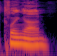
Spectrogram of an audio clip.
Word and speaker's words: Klingon: It's Klingon. It's like the G in longevity.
